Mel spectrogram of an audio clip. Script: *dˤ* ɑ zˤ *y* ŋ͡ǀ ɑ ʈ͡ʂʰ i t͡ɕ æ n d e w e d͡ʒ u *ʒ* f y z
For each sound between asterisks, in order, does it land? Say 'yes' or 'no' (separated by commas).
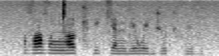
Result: no, yes, no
